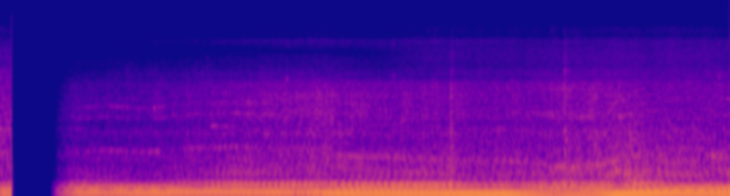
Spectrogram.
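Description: An off-road vehicle's engine rumbles and revs as it crawls up rocks.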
